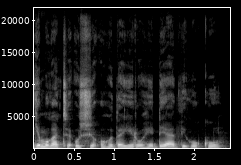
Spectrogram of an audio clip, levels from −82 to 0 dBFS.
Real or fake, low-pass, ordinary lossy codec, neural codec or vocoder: real; none; none; none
